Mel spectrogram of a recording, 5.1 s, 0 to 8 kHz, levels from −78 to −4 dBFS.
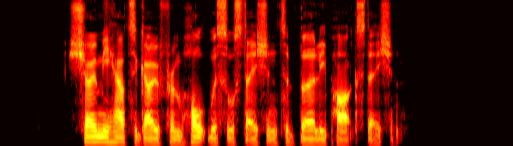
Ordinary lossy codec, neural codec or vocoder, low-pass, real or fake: none; none; none; real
